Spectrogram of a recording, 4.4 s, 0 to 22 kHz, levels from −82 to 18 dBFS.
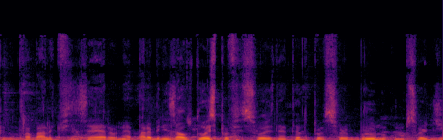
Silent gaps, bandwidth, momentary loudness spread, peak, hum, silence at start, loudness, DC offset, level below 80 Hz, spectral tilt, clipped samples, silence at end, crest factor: none; 17 kHz; 8 LU; -8 dBFS; none; 0 s; -25 LUFS; under 0.1%; -42 dBFS; -6.5 dB/octave; under 0.1%; 0 s; 18 dB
